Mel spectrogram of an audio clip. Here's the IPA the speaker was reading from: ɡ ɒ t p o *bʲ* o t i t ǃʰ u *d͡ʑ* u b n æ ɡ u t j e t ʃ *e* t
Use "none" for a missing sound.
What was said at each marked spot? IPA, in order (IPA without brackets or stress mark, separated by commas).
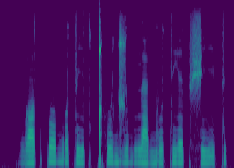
b, d͡ʑ, i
